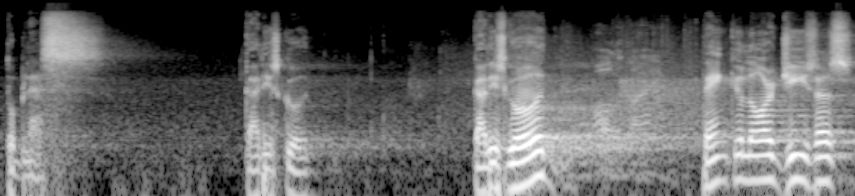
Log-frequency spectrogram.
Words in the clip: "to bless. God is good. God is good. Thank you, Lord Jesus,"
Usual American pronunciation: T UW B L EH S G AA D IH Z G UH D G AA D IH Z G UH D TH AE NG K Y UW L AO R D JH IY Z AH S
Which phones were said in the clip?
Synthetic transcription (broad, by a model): T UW B L EH S G AA D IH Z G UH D G AA D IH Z G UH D T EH NG K Y UW L AO R D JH IY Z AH S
